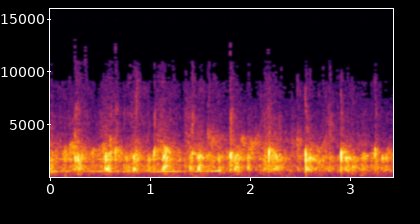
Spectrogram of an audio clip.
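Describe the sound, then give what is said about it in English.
A crowd claps steadily, a dense, continuous wash of many hands applauding, filling the whole stretch without any voices standing out. The audience is applauding volunteer leaders who have been asked to stand up to be honored. “All right, let's clap for these people.”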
